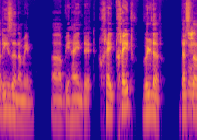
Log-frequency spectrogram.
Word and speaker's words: Geert Wilders: Geert Wilder. That's the right pronunciation. Geert Wilders, yes.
